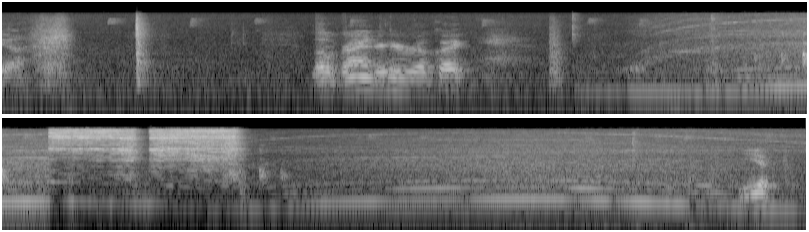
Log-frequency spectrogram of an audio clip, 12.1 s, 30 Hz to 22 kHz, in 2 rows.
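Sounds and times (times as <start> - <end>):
electric grinder motor whine: 4.5 - 12.0.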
